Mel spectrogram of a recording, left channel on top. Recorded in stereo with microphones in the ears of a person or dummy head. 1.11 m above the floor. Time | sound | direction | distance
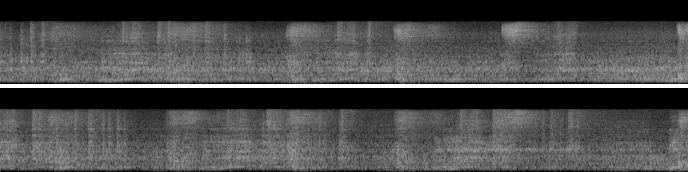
0.5 | footsteps | 15° right (ahead or behind) | 3 m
